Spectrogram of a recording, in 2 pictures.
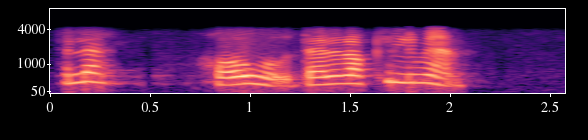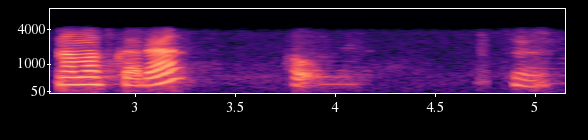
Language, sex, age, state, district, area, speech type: Odia, female, 30-45, Odisha, Bhadrak, rural, conversation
